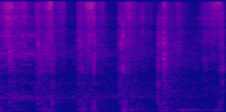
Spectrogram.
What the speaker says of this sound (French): Allez, je reprends mes cartes.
